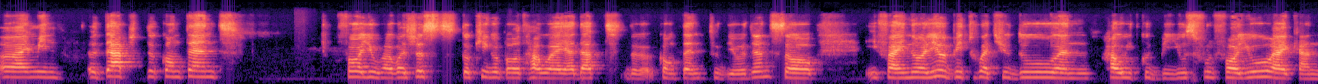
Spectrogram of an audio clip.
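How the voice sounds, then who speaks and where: With a French accent, a woman talks in fairly even intonation. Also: fairly high pitch for a woman, moderate pace. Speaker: workshop leader, digital artist. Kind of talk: online workshop introduction. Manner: halting, many fillers.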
